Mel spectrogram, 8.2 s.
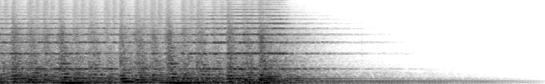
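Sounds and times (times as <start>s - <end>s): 
orchestral music: 0.0s - 5.6s.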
